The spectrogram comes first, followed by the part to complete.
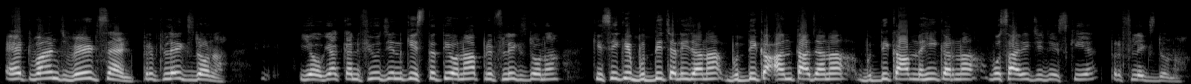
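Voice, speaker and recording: A man teaching an exam-prep vocabulary class live online, coaxing his students to answer quickly and replying to their comments. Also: extremely high pitch, dry recording, clean studio sound. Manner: reads out viewer comments and answers them.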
